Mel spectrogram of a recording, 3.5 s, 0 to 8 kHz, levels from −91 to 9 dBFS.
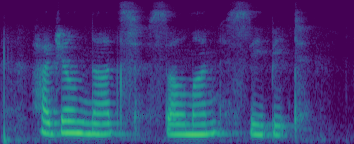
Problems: low volume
